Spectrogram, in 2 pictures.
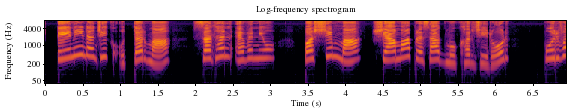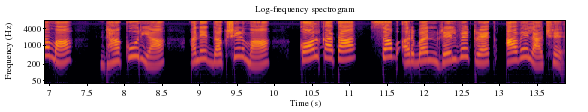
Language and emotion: Gujarati, neutral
